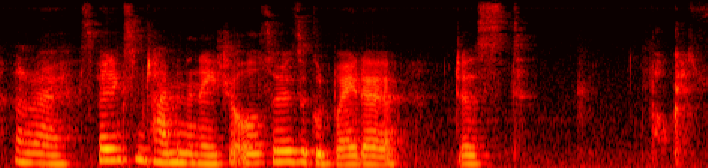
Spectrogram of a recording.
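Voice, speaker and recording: Young woman, casual vlog chat, bedroom, close camera mic, relaxed, talkative, laughs between thoughts. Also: mid-range voice, vocal fry. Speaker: vlogger. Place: small bedroom indoors. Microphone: camera in front of her face.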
